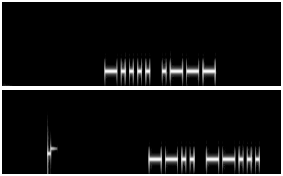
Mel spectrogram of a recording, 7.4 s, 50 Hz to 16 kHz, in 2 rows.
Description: Morse code, heard as a keyed tone, about 22 wpm, 700 Hz. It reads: 6 J Z 7
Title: Single-Letter Single-Number 22wpm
